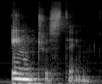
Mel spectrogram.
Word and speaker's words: interesting: two interesting interesting interesting as you can notice the stress is on the first syllable and also because the stressed syllable is this one here this vowel in the middle is very small really weak sometimes you could even say that it's not here so imagine it wasn't there so you pronounce interesting interesting oh that's interesting number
